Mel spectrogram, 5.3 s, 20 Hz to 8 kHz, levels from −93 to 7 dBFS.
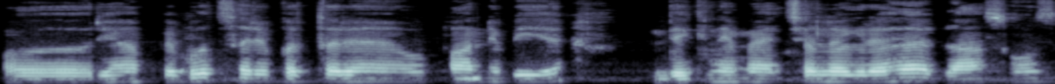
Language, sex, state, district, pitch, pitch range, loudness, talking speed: Hindi, male, Bihar, Jahanabad, 120 Hz, 115-120 Hz, -17 LUFS, 225 wpm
